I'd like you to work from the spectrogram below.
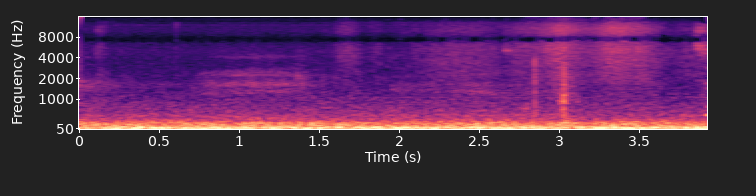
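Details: Only a steady low rumbling background noise with faint hiss is heard, and no animal calls.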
